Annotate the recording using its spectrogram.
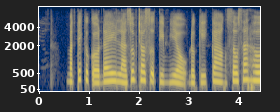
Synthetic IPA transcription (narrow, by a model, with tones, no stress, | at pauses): ma˨˩t̚t̪ï̟˦˥kɨ˨˩k̚ʔəː˧˩ɗə˧jlaː˨˩zu˦˥p̚t͡ɕɔ˧sɨ̰˧˨t̪i˨˩mhi˧˩əwɗɨ˨˩ək̚ːi˨˦kaː˨˩ŋsə˧wsaː˦˥t̚həː˧n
